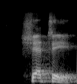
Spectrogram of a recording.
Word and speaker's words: Shetty: Shetty, but you did you did a good job for the first time.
